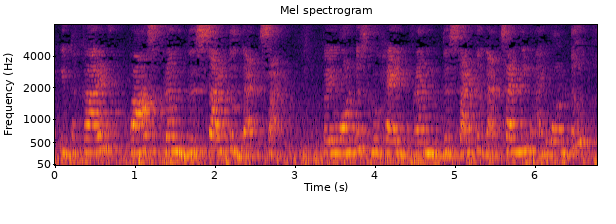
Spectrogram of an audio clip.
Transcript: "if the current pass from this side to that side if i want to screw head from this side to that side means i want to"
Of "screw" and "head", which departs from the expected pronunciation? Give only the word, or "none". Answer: screw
